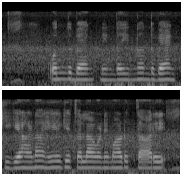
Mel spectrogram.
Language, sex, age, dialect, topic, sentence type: Kannada, female, 18-24, Coastal/Dakshin, banking, question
